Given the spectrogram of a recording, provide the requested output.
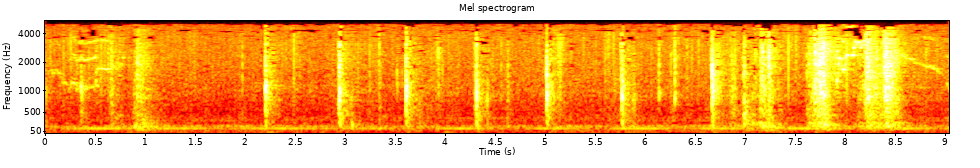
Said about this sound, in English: He's trying to unlock the door.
